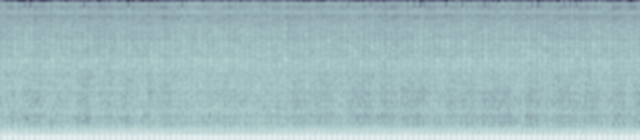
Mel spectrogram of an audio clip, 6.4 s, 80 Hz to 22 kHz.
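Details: Briggs and Stratton 5HP single-cylinder engine after the starter clutch (sprag) was replaced: a steady, even putter at constant speed with no knocks or misses; it's running smoothly and healthy.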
